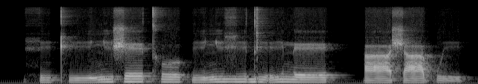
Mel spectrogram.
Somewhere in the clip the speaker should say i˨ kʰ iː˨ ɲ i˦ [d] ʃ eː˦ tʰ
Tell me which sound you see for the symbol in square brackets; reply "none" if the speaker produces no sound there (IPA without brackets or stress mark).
none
